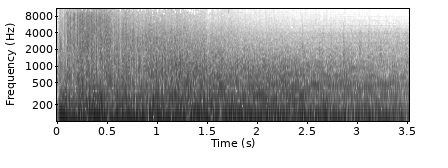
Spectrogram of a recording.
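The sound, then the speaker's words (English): The 18-inch guns of the battleship Yamato fire in a deep, loud blast that opens with a sharp crack and rolls into a heavy low rumble, slowly fading across a few seconds. “And to his left looms the colossal Leviathan herself, Yamato, with her 18-inch guns thundering,”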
